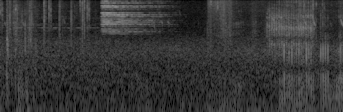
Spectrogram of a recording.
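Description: A cat in the Hogwarts Legacy game purrs while being petted, a low, continuous rumbling purr, quiet and close, with faint chimes and background game ambience.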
